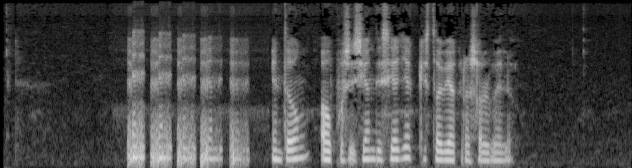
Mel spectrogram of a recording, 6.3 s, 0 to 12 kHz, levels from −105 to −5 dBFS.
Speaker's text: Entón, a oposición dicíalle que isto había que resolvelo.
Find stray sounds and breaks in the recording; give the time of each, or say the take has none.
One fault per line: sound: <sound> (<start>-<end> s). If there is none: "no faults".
sound: laugh (1.3-2.5 s)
